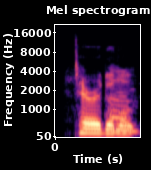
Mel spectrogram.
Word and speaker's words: taradiddle: Taradiddle is a noun. Okay. Tarradiddle. There's a part of me like pterodactyl and then fiddle.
